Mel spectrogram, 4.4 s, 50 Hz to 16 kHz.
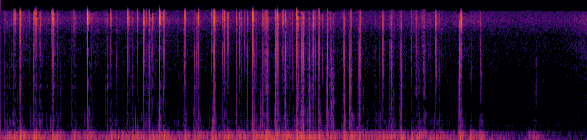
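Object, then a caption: Steel wire-mesh microphone grille. Long acrylic nails on both hands scratch the sides of a Blue Yeti microphone's hollow steel wire-mesh grille. The result is a dense, rumbling low roar with a steady hum near 190 Hz, cut through by rapid, bright scratchy clicks. It fades out toward the end.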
